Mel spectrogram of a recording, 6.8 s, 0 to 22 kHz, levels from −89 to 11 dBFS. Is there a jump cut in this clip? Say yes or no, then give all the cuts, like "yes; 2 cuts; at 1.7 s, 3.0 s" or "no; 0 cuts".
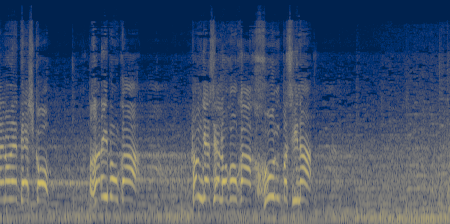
no; 0 cuts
